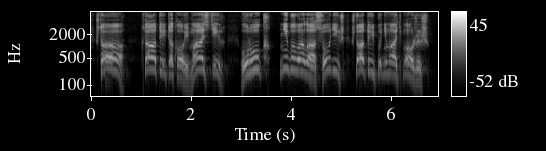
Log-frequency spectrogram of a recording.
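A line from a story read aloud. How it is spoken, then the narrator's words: Shouting. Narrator (Russian): Прокопич закричал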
